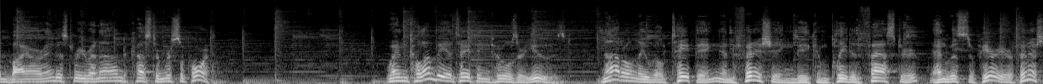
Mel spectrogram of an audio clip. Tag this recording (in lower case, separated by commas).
music, speech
